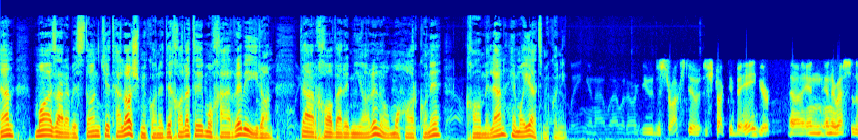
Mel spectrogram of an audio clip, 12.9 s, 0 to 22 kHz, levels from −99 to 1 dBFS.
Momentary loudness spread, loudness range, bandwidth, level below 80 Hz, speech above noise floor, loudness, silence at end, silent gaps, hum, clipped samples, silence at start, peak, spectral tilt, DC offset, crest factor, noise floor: 14 LU; 11 LU; 13.5 kHz; -46 dBFS; 32 dB; -24 LUFS; 0 s; none; none; under 0.1%; 0 s; -4 dBFS; -6.5 dB/octave; under 0.1%; 20 dB; -55 dBFS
